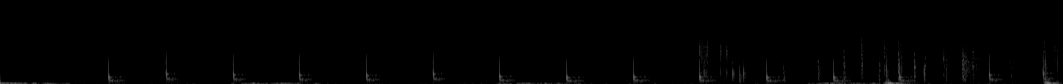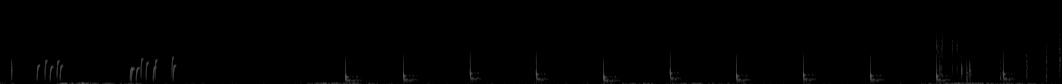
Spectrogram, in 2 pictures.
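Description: A fishing reel clicks in a steady rhythm.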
